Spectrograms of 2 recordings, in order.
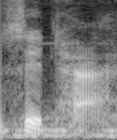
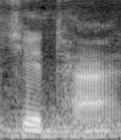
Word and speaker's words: เศรษฐา: เศรษฐา อธิราช นะ ครับ ออก เสียง เป็น เศรษฐา นะ ครับ ไม่ ใช่ ชัย เชษฐา นะ ครับ ก็ นี่ แหละ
